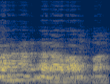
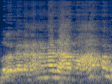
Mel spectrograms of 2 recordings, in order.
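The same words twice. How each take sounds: First: Said in the usual way. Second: Higher, louder, fast with laughter; laughing, fast. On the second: Real, not acted. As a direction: blurt it out laughing. (sambil tertawa, cepat dan lebih keras)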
